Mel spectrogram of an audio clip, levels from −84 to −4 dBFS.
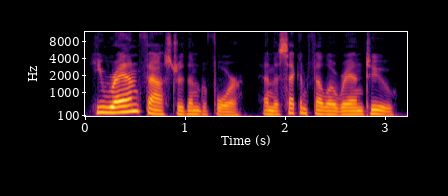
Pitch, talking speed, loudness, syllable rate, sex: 155 Hz, 205 wpm, -19 LUFS, 5.5 syllables/s, female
